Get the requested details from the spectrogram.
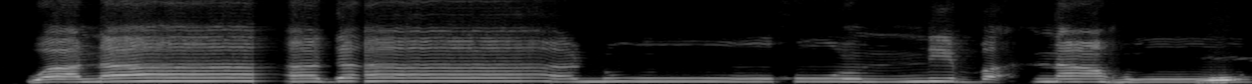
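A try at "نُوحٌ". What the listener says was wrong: Huknya jangan panjang. Nuhu. Jangan begitu.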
